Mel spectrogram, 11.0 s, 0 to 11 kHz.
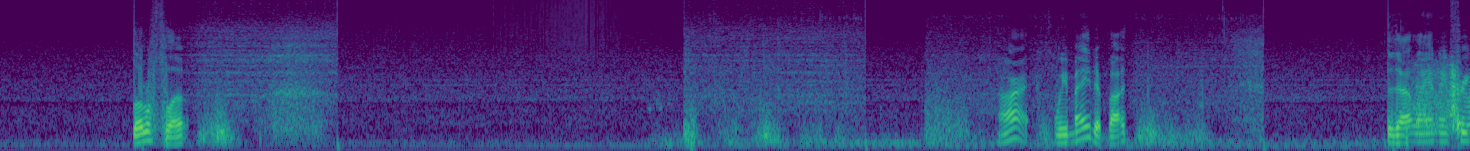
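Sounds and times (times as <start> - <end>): engine and airflow hiss: 0.0 - 11.0
short rush of noise: 10.4 - 11.0.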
